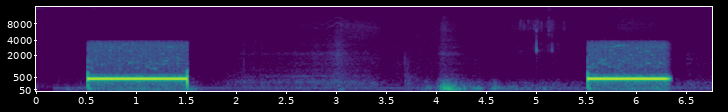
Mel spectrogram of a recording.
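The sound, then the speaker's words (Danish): A telephone ringing tone sounds twice as a radio host places a call to a former guest: two long, steady electronic buzzes about four seconds apart, with a brief faint rustle in the quiet gap between them. “Og derfor ringede jeg til min ene gæst fra program 7.”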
